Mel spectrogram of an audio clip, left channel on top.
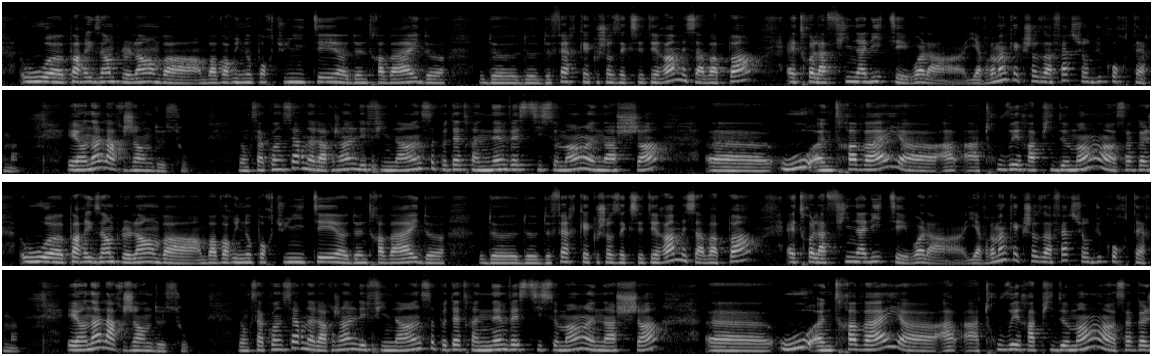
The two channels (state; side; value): normal; both; correlation 0.51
